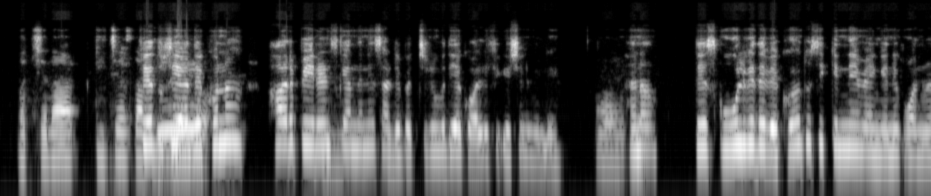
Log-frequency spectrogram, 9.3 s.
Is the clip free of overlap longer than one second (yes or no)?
yes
